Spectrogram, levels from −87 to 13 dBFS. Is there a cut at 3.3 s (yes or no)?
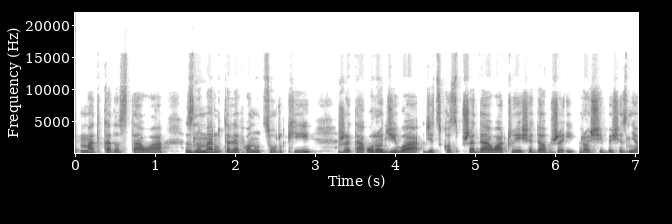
yes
